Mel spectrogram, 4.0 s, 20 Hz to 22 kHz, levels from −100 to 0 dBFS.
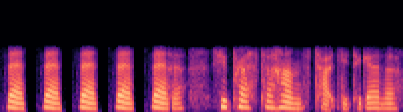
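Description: iLBC codec damage runs through the whole clip: everything is confined to roughly 200 Hz to 3.4 kHz, and each 20 ms frame is coded on its own, leaving the speech clear but grainy and synthetic. The rate fits iLBC's 15.2 kbps mode.

A stutter with silent gaps is already under way at the start and lasts until 1.69 s. A 240 ms burst repeats four times, each followed by about 121 ms of dead silence, a 362 ms cycle. The likely cause is a stalled stream replaying its last fragment before running empty, so the audio meant for that stretch is lost.

Lost iLBC frames occur at 1.20 to 1.22 s and 3.74 to 3.79 s. The first gap is about one 20 ms frame and the second about 40 ms. In each, the decoder repeats the last pitch cycle blended with noise, producing a brief held, buzzy vowel, and the speech recovers almost immediately afterwards.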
